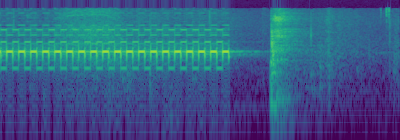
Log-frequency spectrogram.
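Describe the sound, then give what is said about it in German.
A telephone rings with an incoming call: a rapid, pulsing electronic trill held for about a second, then it cuts off and a short, sharp clatter follows before quiet. “Oh warte, LA ruft an.”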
